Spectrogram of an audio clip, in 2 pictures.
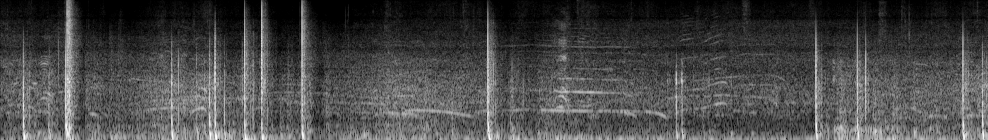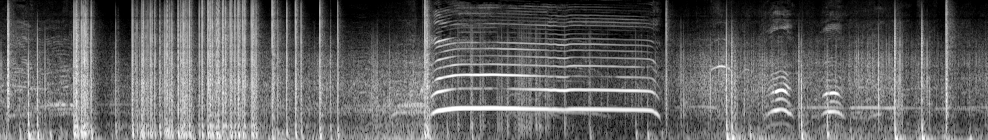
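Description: Fireworks bang and crackle overhead.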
